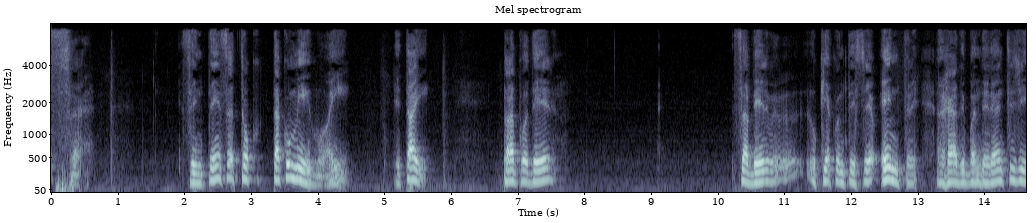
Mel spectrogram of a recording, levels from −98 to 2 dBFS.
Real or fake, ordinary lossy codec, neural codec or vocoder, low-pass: real; MP3, 48 kbps; none; 7.2 kHz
